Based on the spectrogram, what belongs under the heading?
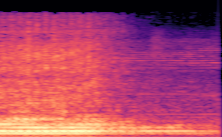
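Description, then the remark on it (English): A motorcycle engine revs, its low harmonic drone surging for most of a second before easing back to a steadier, quieter rumble. “She's on a motorcycle.”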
